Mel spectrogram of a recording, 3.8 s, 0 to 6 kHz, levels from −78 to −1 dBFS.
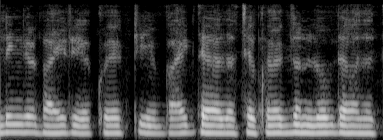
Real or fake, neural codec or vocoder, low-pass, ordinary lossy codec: fake; codec, 44.1 kHz, 2.6 kbps, SNAC; 5.4 kHz; none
